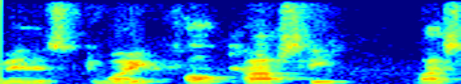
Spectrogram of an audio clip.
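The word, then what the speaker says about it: Falkofske: for the court report my name is Dwight falkovsky last name is spelled f-a-l-k-o-f-s-k-e Mr falkovsky who do you work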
